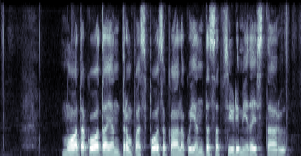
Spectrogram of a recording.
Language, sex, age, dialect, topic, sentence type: Telugu, male, 18-24, Central/Coastal, agriculture, question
